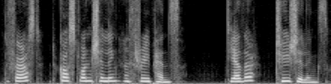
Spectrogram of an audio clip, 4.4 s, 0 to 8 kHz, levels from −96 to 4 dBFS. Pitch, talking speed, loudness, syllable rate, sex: 280 Hz, 165 wpm, -16 LUFS, 5.6 syllables/s, female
